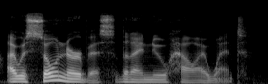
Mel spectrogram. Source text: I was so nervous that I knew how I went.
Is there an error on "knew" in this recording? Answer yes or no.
no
